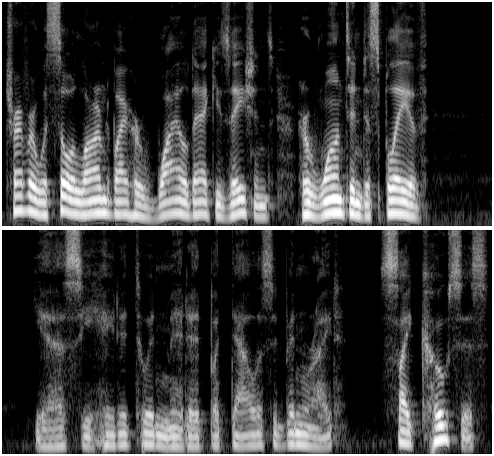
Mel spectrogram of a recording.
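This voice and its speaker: A male narrator for an audio drama, reading scripted prose. His voice sits on the low side, and he tells the story in a measured, literary way. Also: warm tone.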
